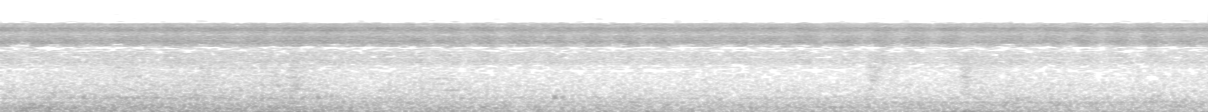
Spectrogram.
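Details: Cicadas singing on a hot summer day in a picturesque Italian town: a steady, dense, high-pitched buzzing drone that never breaks, with faint low background rumble beneath.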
